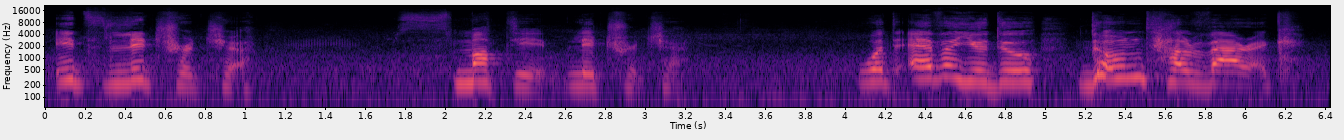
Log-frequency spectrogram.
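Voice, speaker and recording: A woman's voice: fairly high pitch, expressive, measured pace, bright, forceful tone, a little hiss or hum. An actress voicing a stern woman warrior in a video game, flustered and defensive. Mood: eager. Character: stern woman warrior, secretly a romance reader.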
